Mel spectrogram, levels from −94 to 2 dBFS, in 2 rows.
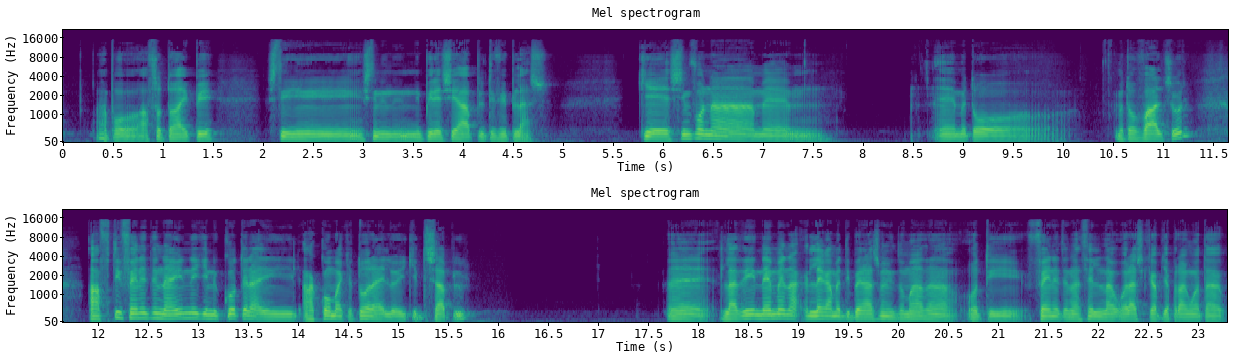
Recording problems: none

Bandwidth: 14.5 kHz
